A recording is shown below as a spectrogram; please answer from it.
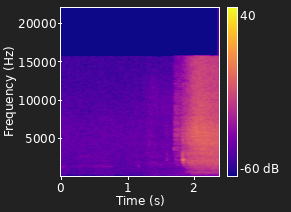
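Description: Near silence, then close to the end a sudden loud sizzle and hiss as a liquid mix of soy sauce, mirin and rice vinegar is poured into a hot steel pan.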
